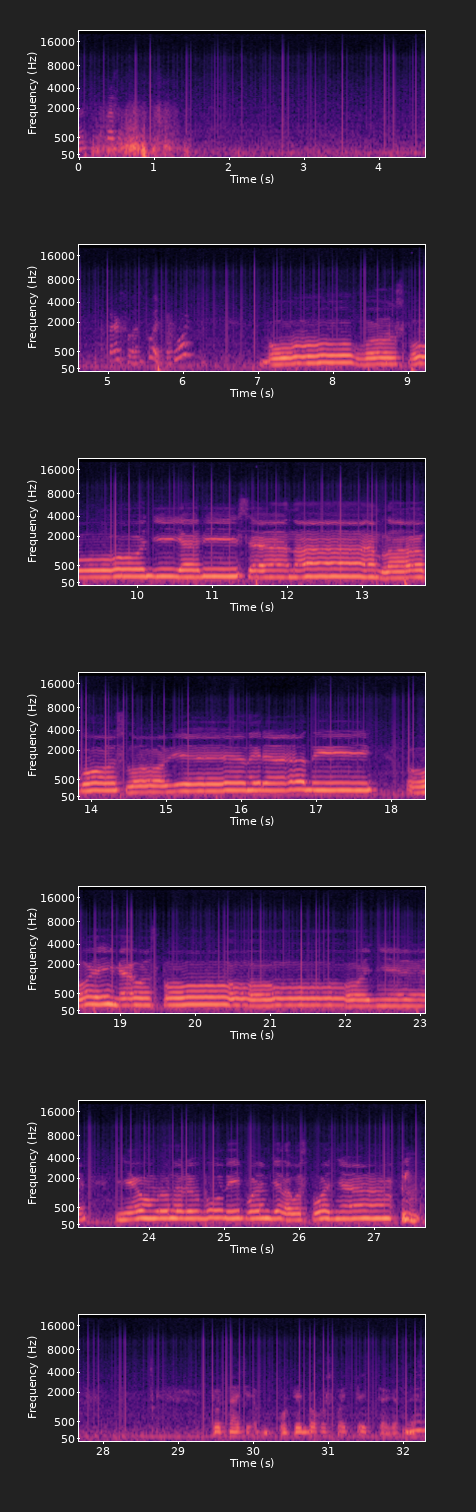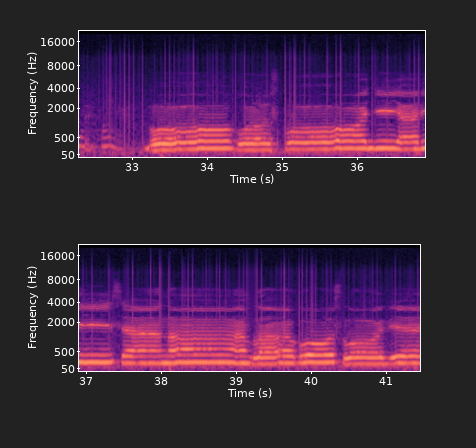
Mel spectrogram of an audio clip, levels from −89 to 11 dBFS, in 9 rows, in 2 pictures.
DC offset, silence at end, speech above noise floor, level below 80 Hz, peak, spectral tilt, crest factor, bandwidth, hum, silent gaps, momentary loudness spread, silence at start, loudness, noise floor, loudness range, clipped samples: under 0.1%; 0 s; 26 dB; -44 dBFS; 0 dBFS; -7 dB/octave; 18 dB; 13.5 kHz; none; none; 16 LU; 0 s; -18 LUFS; -44 dBFS; 12 LU; under 0.1%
